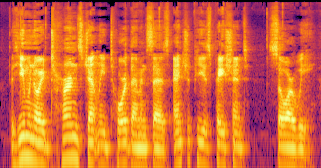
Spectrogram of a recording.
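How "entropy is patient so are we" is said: usual speaking voice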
